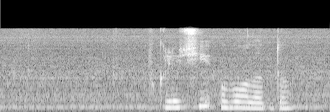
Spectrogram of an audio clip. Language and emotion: Russian, neutral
